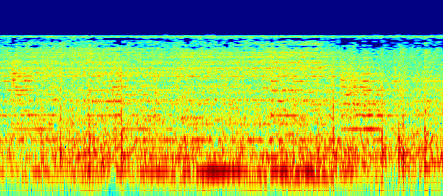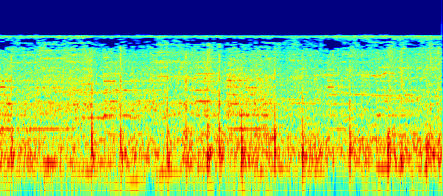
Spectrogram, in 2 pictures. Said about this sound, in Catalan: Melchor, Baltasar i Gaspar estan rebent l'aplaudiment, l'ovació del públic. Estan acompanyats del castell de focs.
